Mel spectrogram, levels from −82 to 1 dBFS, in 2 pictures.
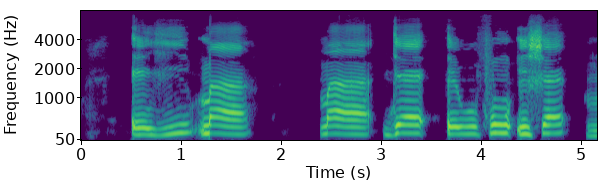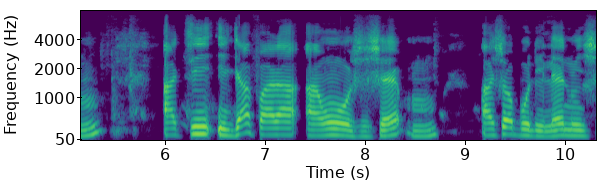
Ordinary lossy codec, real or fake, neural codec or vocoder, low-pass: none; real; none; 7.2 kHz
